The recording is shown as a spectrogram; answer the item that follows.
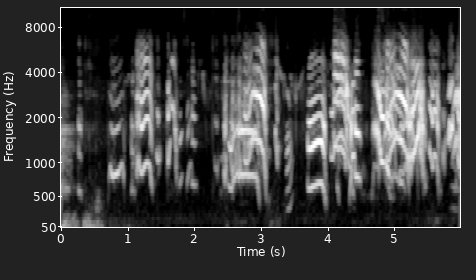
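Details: On a rainy day, parrots give loud, harsh squawks with wavering rising and falling pitch. The calls come in dense overlapping bursts, several birds answering each other in quick succession.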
